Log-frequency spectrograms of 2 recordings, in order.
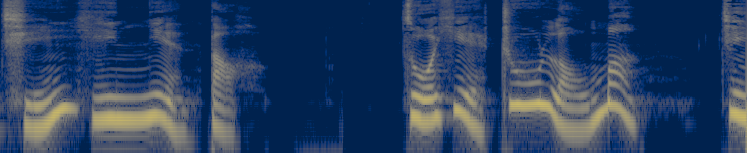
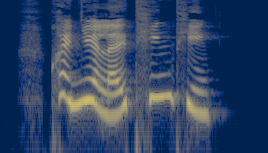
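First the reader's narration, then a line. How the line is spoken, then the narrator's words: Laughing. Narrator (Chinese): 湘云笑道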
